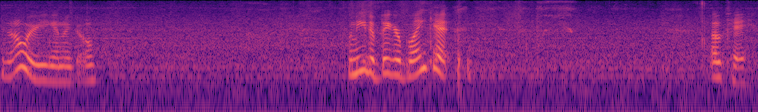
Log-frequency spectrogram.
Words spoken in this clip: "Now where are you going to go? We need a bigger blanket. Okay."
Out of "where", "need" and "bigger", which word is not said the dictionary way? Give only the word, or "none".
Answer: where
